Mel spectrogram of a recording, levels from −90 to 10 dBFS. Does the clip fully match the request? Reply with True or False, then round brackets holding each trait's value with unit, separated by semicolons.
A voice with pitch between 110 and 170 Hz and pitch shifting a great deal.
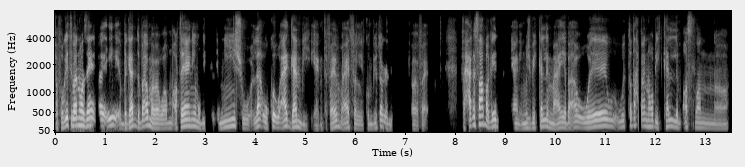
True (135 Hz; 5.8 semitones)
